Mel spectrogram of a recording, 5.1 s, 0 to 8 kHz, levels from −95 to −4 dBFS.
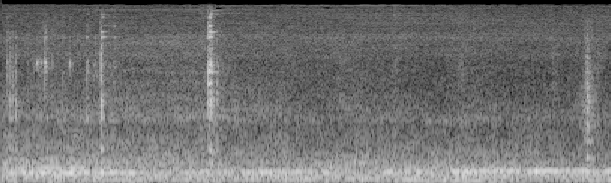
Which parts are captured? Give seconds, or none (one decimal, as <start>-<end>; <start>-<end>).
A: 0.0-5.1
